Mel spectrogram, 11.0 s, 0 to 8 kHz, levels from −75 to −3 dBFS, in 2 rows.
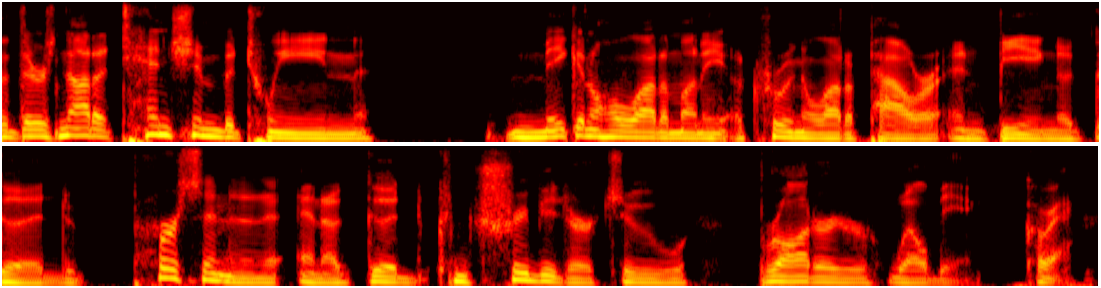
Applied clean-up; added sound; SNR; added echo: neural mask model Resemble Enhance denoiser.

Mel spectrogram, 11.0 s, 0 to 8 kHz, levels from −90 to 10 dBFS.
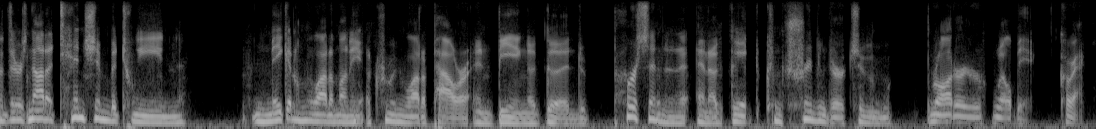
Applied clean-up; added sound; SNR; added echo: neural diffusion model UNIVERSE++.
